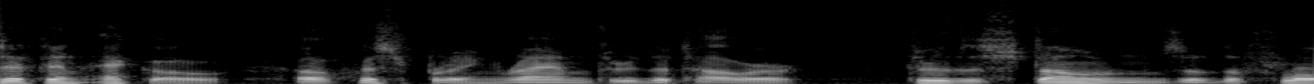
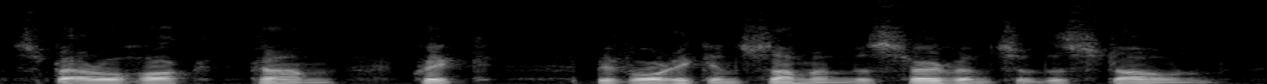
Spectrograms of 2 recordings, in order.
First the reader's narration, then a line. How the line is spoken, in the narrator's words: she said in a shaking voice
